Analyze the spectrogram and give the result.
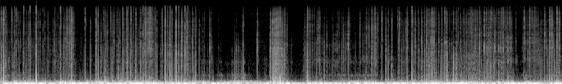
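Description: Long acrylic nails on both hands scratch across a hollow metal mesh microphone grille. The scratching comes through as a loud, continuous, low rumbling roar with quick rustling textures and a few brief dips in level.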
